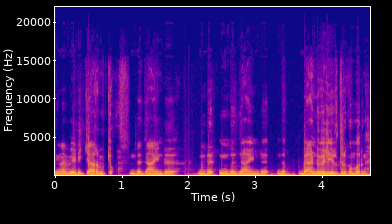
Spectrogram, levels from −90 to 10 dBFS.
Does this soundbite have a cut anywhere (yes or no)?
yes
